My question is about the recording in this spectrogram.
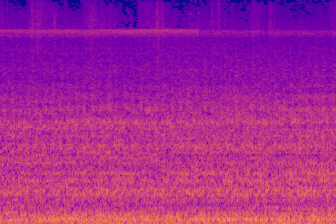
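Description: Semi-truck diesel engine idling steadily, an even low hum that does not change.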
